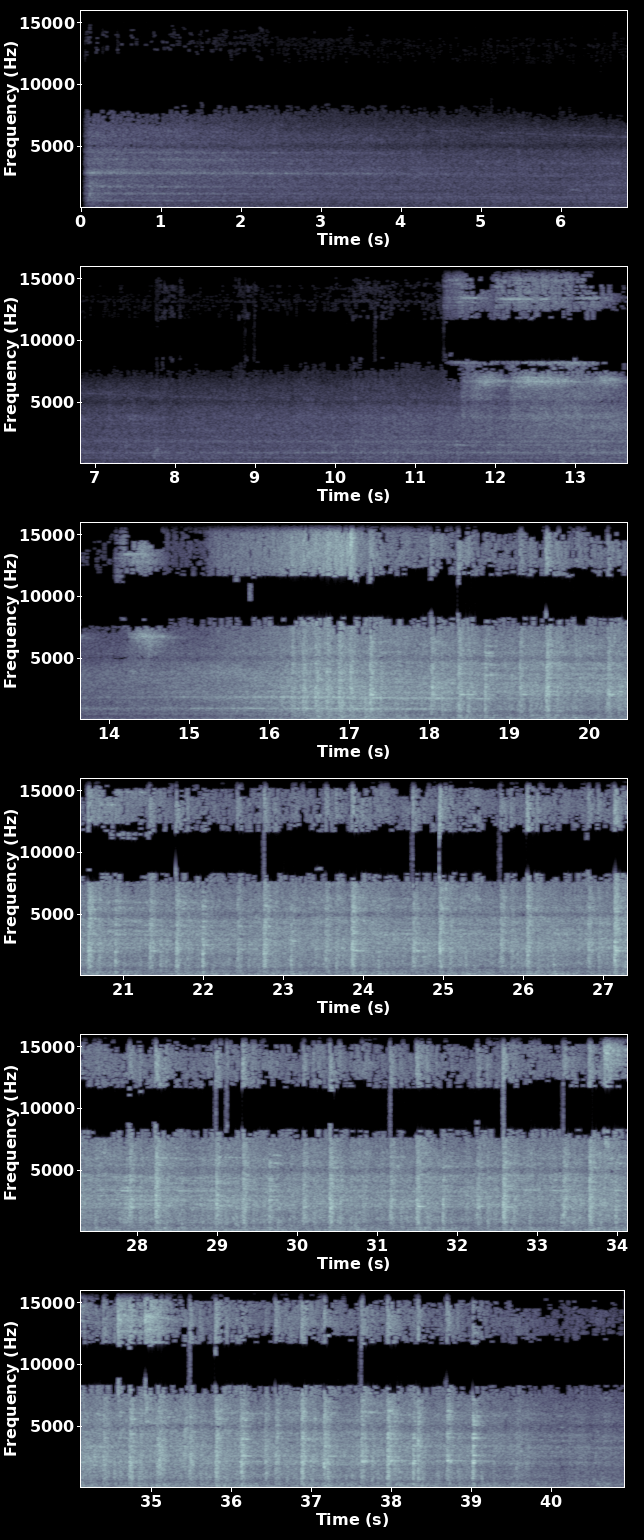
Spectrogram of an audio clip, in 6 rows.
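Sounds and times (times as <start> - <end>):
freight train rumbling past: 0.0 - 40.9.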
